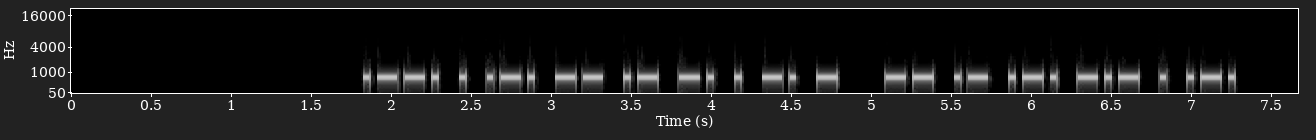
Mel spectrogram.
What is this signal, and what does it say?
Morse code, heard as a keyed tone, about 28 wpm, 690 Hz. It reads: PERMANENT MARKER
